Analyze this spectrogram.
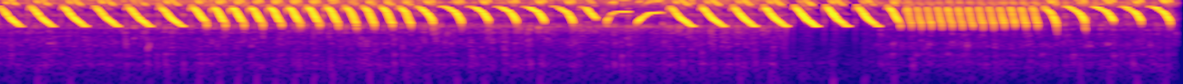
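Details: Belgian canary in pure campainha song: steady series of loud falling whistled sweeps, a couple of rising looped notes, a brief gap, then a very fast even trill and more descending whistles.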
